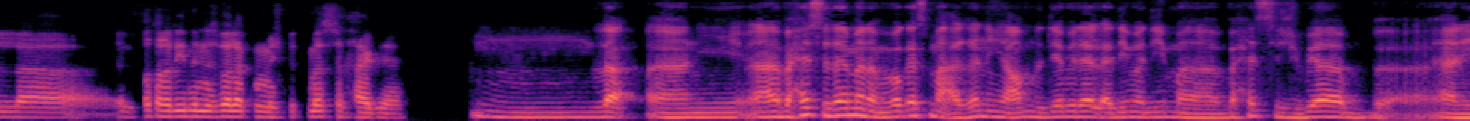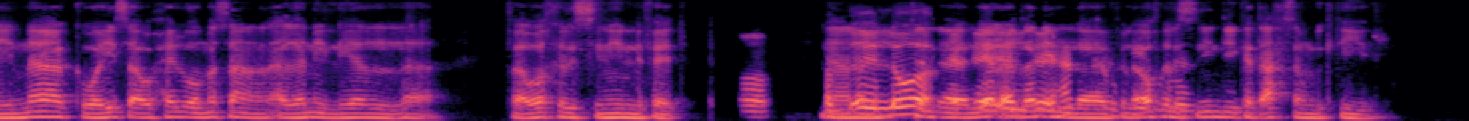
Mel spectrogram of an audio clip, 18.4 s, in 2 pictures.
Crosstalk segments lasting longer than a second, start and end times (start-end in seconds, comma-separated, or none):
14.3-16.8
